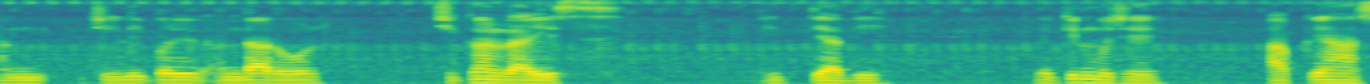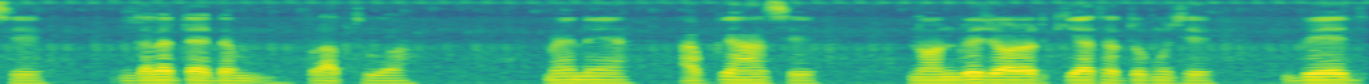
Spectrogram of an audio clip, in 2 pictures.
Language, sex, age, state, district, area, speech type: Hindi, male, 18-30, Uttar Pradesh, Sonbhadra, rural, spontaneous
